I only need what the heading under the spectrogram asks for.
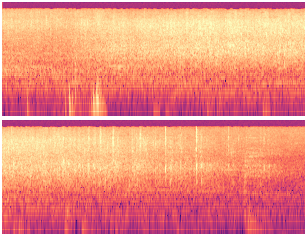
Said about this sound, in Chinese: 接下来请您欣赏相声《我要闹绯闻》，表演者郭德纲、于谦，掌声有请。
